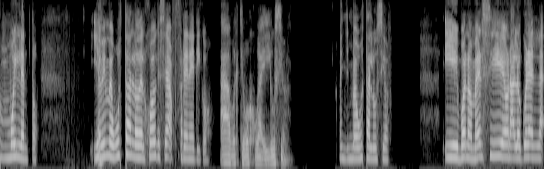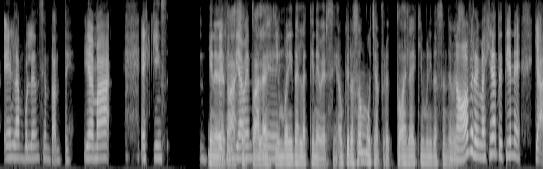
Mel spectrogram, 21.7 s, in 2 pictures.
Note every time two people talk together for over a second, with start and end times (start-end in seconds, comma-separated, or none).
15.2-16.6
